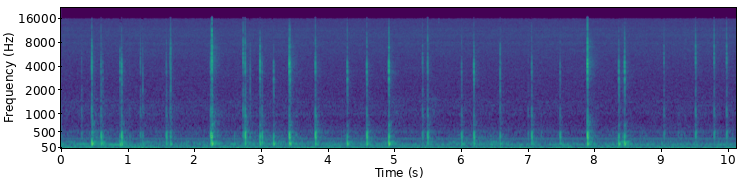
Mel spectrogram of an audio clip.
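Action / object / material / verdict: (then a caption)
tap / laminated wooden tabletop edge / laminated wood / none. Long painted fingernails tap rapidly along the edge of a dark laminated wooden tabletop. Each tap is a short, sharp click with a brief low thump, falling into an irregular, continuous rhythm over a steady low hum.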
